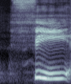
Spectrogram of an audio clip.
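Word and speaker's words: φ: want it and that's pronounced or it's actually pronounced fee that letter is pronounced fee not a spit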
